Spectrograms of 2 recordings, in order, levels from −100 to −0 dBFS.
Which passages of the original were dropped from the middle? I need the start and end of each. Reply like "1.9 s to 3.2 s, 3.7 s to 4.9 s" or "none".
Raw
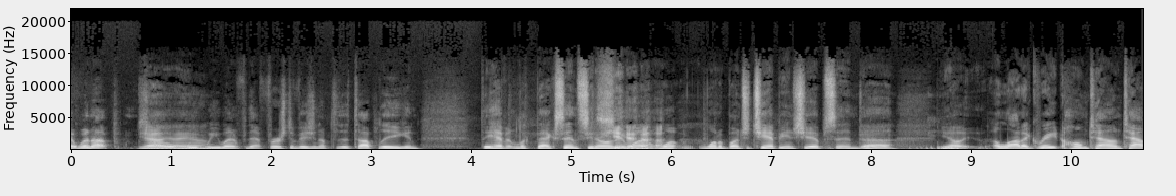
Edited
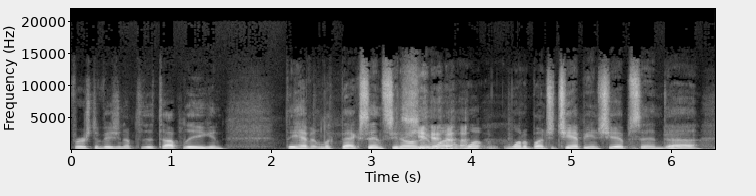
none

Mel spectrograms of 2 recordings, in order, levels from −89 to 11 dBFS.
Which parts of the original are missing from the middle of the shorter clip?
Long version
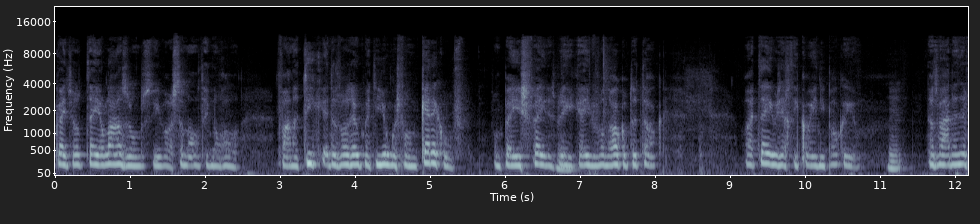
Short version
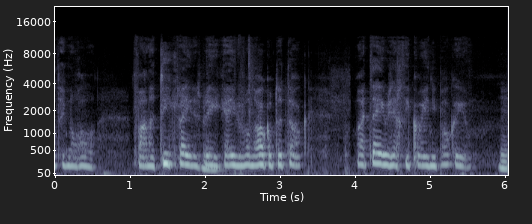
3.6 s to 6.4 s, 8.7 s to 9.1 s

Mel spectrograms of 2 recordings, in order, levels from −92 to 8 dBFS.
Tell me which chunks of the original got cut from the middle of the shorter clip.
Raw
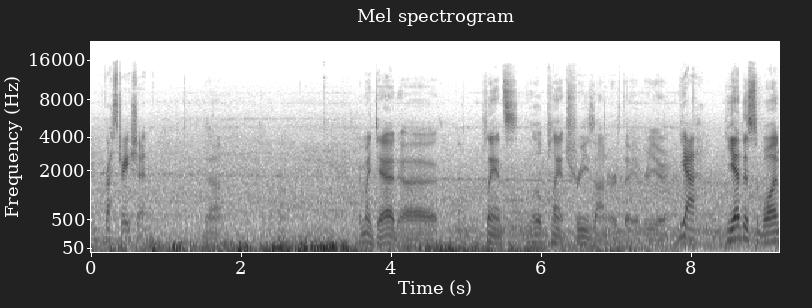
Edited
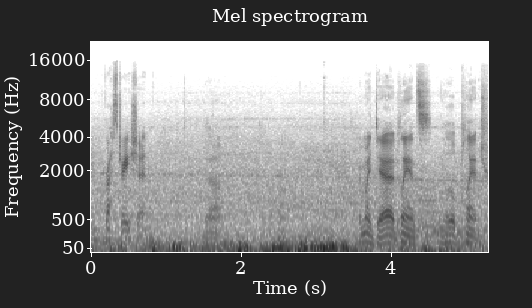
4.1 s to 5.2 s

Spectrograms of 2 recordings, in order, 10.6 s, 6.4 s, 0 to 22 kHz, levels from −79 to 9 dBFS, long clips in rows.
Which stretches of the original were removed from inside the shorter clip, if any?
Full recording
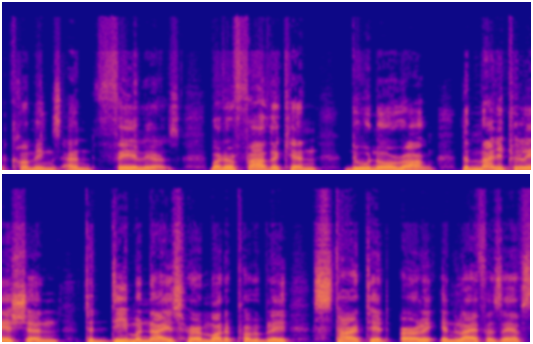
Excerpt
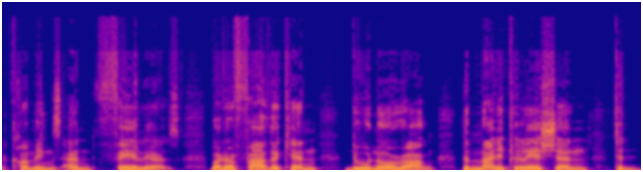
none

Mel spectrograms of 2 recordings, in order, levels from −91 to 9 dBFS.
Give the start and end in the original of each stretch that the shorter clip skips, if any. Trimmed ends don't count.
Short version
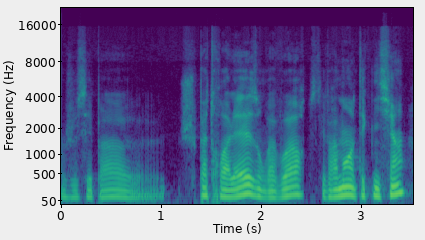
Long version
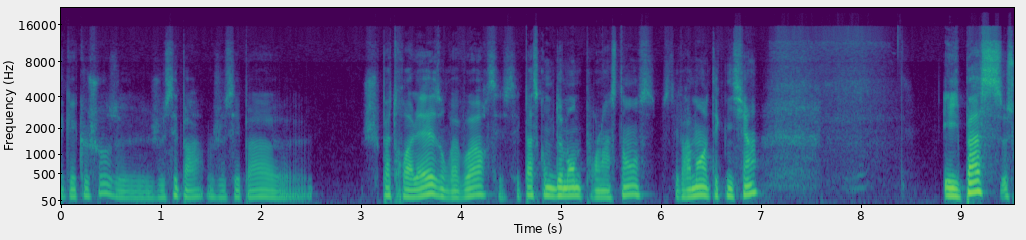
2.6 s to 2.9 s, 4.2 s to 6.0 s

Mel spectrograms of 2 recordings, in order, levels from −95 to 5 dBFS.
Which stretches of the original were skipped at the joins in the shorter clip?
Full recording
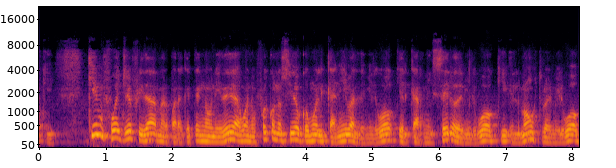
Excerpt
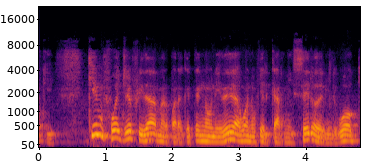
3.3 s to 5.4 s

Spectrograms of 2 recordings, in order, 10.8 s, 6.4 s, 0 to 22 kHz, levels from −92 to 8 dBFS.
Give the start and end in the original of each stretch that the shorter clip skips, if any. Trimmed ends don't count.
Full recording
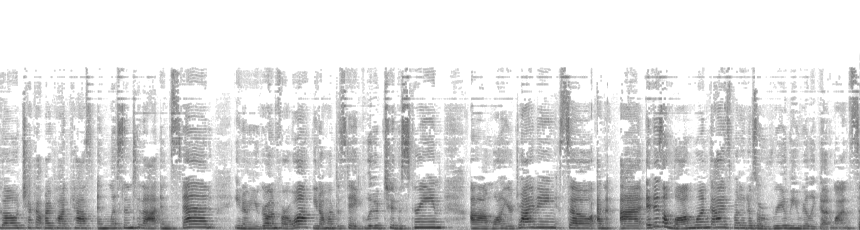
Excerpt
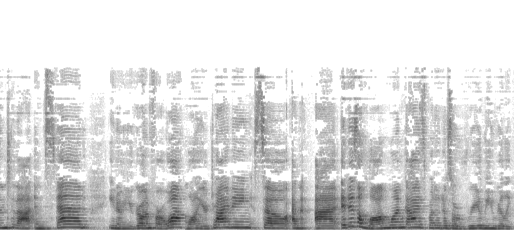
3.9 s to 6.1 s

